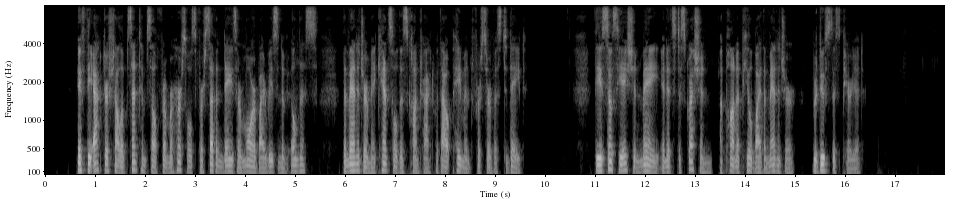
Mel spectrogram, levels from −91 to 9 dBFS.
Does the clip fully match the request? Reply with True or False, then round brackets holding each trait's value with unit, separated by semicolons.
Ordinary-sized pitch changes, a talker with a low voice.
True (4.6 semitones; 100 Hz)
